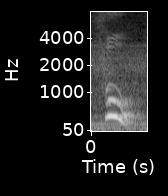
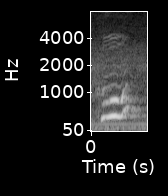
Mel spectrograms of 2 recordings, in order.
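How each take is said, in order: First: The syllable begins with an f sound. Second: The syllable begins with an h sound. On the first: The speaker calls it right. "but fu" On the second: The speaker calls it wrong. "It is not who"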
